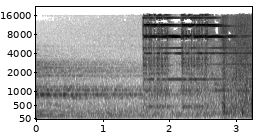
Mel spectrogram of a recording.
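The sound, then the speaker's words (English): A telephone bell rings loudly and continuously late on a December night in the governor's mansion, waking Governor Laxalt for a call from Howard Hughes; a bright metallic jangle that grows stronger partway through, with no voices present. “Laxalt wakes from a deep sleep and fumbles for the phone.”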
